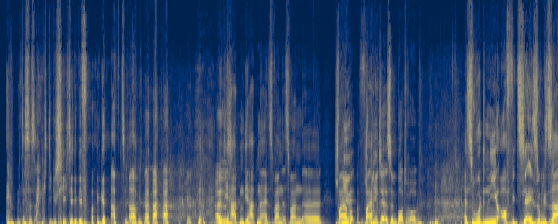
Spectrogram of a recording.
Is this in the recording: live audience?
yes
